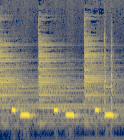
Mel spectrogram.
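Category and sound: bird, cuckoo call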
